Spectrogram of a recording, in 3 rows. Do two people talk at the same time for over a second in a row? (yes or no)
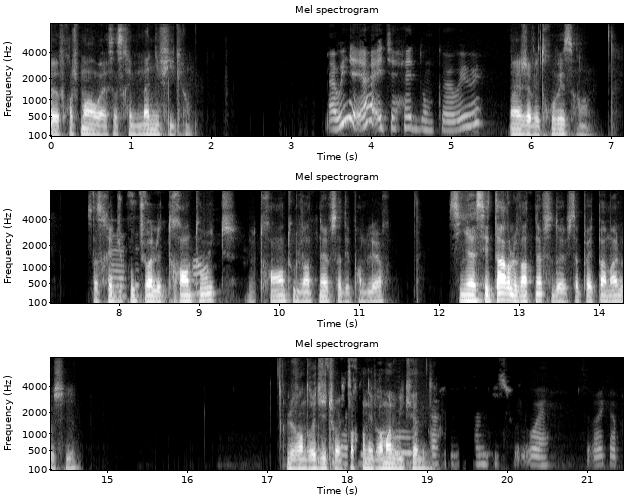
yes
